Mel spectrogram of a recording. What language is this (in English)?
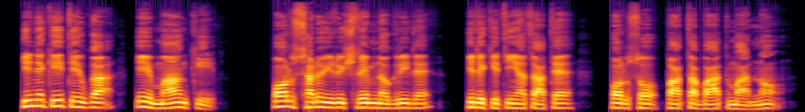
Kullu Pahari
